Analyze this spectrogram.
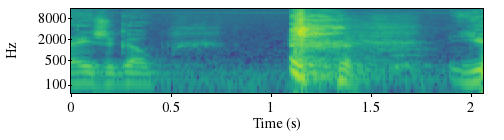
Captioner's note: coughs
